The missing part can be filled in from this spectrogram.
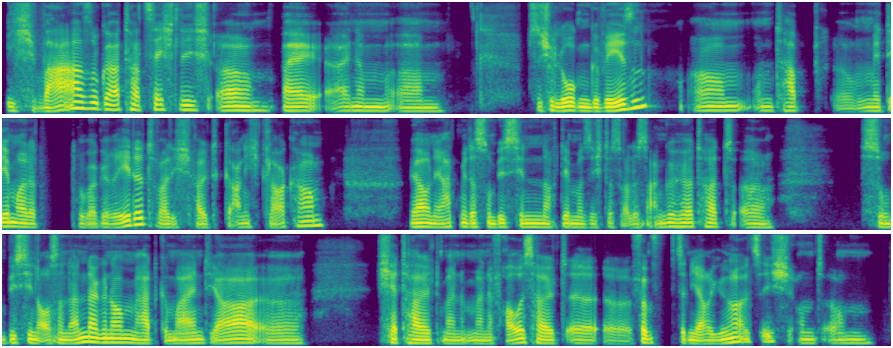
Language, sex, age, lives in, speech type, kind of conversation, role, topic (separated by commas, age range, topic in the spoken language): German, male, 55-59, Germany, conversation, advice, user, Wie kann ich nach einer Trennung abschließen und wieder bereit für Nähe sein?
